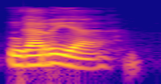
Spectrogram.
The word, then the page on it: ngaria: Raga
